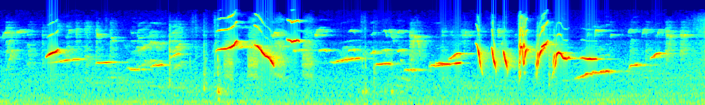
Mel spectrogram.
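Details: Medan white-rumped shama in full master song used to stir other shamas to sing: high thin whistles and sweeping slurs scattered, then a rapid burst of steep up-and-down notes ending in descending whistled phrases.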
